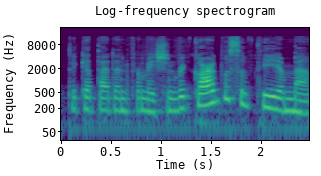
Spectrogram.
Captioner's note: speaking French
